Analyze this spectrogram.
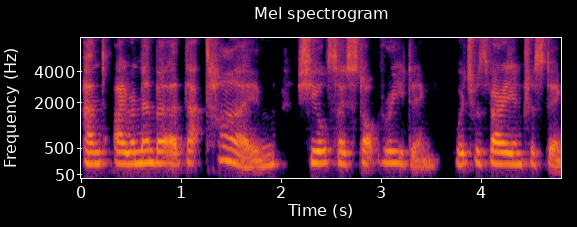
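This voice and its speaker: A woman with an English accent speaks at a moderate pace. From UK. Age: 60s. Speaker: spiritual speaker. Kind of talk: interview.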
